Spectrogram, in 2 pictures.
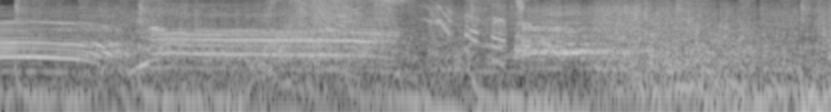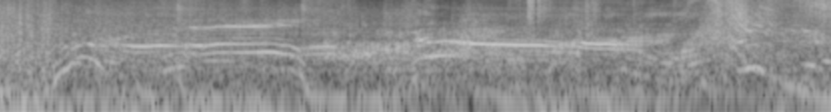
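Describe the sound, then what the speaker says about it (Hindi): A tower blown up by an explosion in the Slugterra cartoon, heavy crashes and booms running throughout with whooshing effects, loud and busy under character voices. "टॉवर को उड़ा दो।"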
